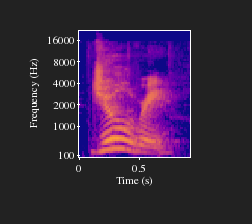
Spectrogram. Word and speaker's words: jewelry: pack my clothes tonight Jewelry jewelry jewelry again we've got an extra vowel here that we don't need to pronounce we don't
